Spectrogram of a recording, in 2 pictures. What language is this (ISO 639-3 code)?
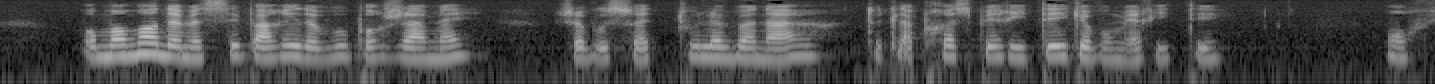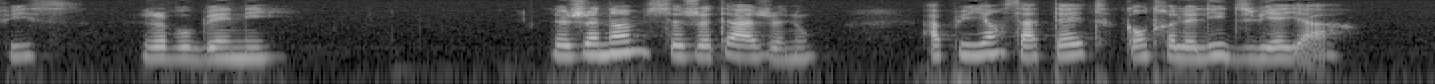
fra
